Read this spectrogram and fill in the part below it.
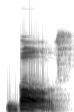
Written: balls

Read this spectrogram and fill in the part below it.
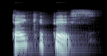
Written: take a piss

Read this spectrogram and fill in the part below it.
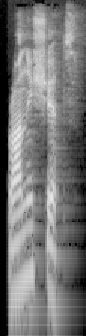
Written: runny shits

